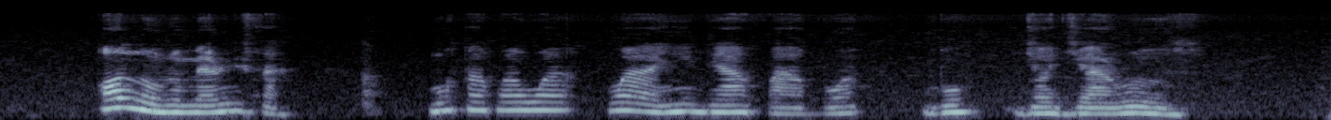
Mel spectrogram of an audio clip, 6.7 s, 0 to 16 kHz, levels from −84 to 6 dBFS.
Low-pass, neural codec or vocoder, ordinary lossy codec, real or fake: 10.8 kHz; none; none; real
